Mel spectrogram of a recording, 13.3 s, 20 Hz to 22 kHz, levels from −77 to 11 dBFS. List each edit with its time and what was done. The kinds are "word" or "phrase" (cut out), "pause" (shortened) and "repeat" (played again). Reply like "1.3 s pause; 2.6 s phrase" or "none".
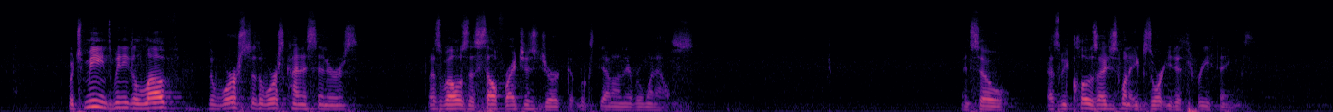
none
